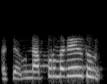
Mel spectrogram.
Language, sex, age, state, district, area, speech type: Marathi, female, 18-30, Maharashtra, Nagpur, urban, conversation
